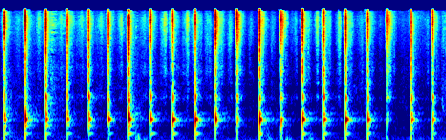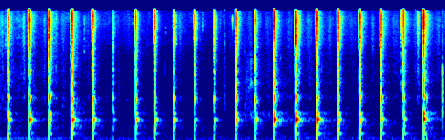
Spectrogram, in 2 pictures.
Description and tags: Here are the sounds recorded from various objects.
